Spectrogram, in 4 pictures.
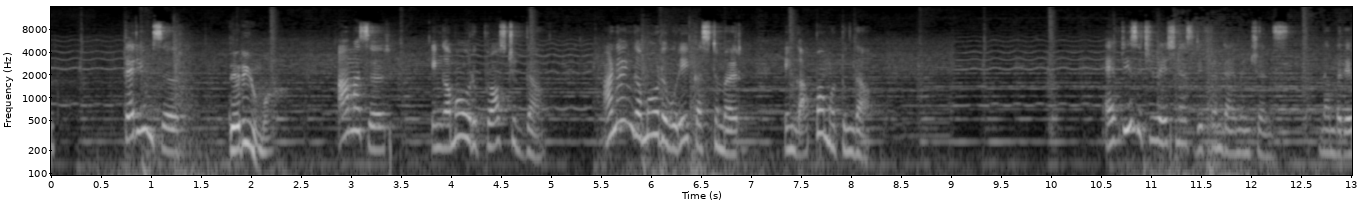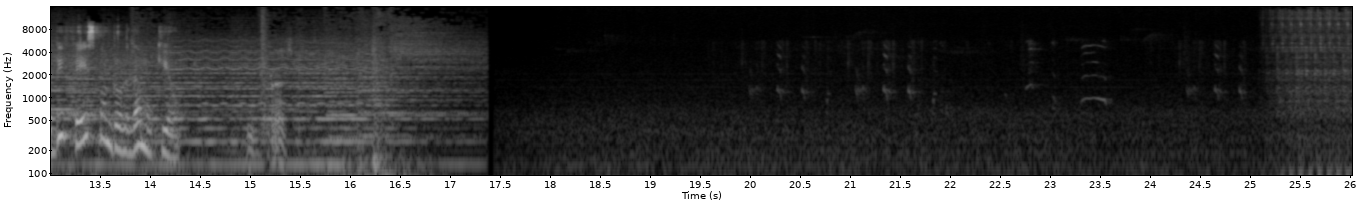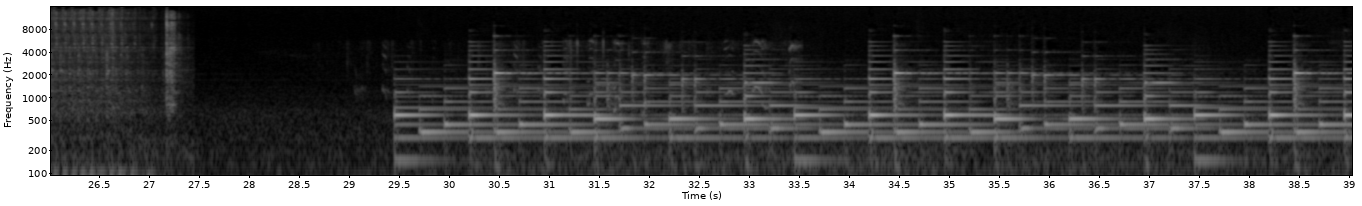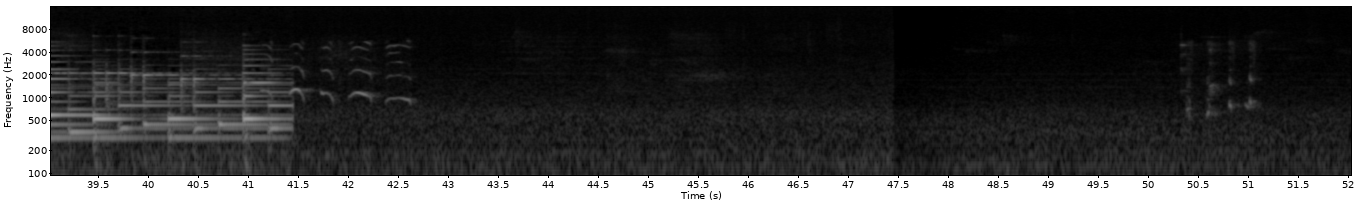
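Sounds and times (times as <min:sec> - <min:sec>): piano music: 0:00.0 - 0:17.4, 0:29.4 - 0:41.6
small birds chirping: 0:18.0 - 0:25.6, 0:27.9 - 0:33.7, 0:38.5 - 0:47.2, 0:47.9 - 0:52.0
puppy whimpering: 0:22.7 - 0:25.1, 0:30.6 - 0:33.6, 0:41.4 - 0:42.8, 0:50.3 - 0:51.2
loud fast pulsing rustle: 0:25.1 - 0:27.5.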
